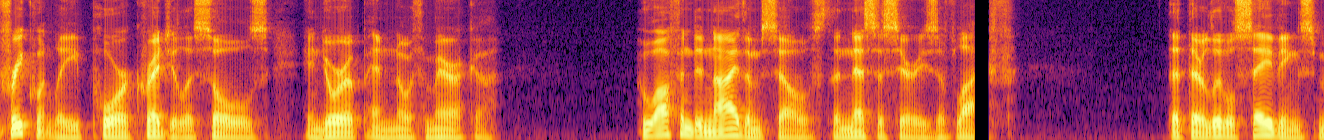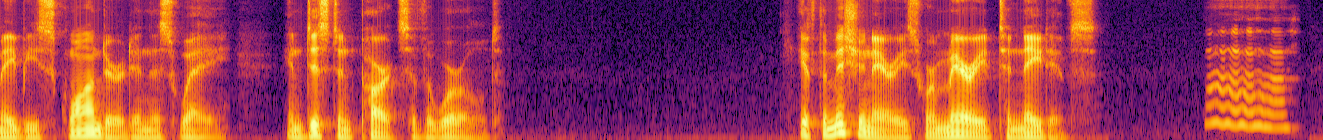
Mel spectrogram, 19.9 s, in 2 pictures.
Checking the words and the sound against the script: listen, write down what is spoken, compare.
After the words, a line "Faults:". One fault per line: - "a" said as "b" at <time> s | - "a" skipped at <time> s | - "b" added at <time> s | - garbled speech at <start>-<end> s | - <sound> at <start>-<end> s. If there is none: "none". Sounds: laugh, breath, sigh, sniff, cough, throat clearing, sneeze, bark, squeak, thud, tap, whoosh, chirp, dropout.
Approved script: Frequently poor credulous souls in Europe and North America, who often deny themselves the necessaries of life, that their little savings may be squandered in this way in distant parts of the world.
Frequently poor credulous souls in Europe and North America, who often deny themselves the necessaries of life, that their little savings may be squandered in this way in distant parts of the world. If the missionaries were married to natives
Faults:
- dropout at 7.3-7.4 s
- "If the missionaries were married to natives" added at 15.9 s
- laugh at 18.9-19.7 s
